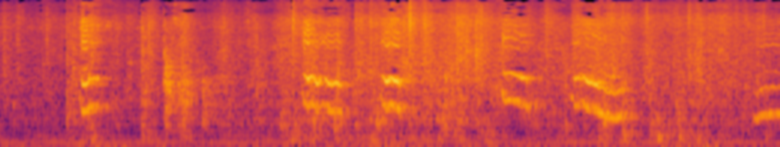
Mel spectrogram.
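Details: Four-week-old Labrador and hound mix rescue puppies indoors in Maryland: a run of high, falling whimpers and squeaky yelps repeated about once a second from several pups, with rustling and a steady low hum.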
